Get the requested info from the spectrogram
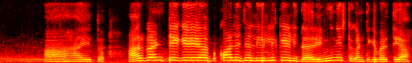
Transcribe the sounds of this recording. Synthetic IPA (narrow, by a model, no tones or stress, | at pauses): aːɦaːt̪u | aːɾuɡɐɳʈeɡe̞kaːle̞ːd͡ʒɐlːiːɾlikːeeːɭid̪ːaːɾe̞niːneʂʈuɡɐɳʈeɡe̞bɐɾt̪ijaː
